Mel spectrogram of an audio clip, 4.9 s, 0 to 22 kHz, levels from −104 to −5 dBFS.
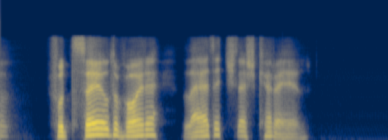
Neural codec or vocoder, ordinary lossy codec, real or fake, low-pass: codec, 16 kHz, about 1 kbps, DyCAST, with the encoder's durations; AAC, 64 kbps; fake; 7.2 kHz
